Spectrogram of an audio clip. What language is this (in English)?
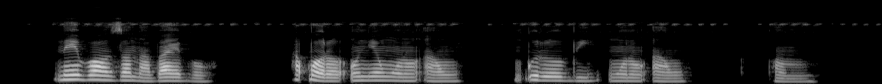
Igbo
